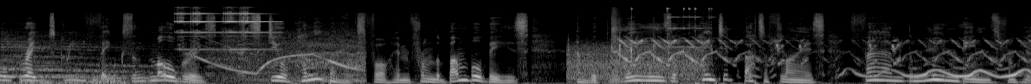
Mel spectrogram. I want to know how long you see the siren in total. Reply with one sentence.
The siren can be heard for 8 seconds in total.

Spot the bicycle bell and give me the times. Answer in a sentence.
The bicycle bell can be heard from 1.7 to 2.9 s and from 5.7 to 7.2 s.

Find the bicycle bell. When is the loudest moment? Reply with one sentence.
The loudest moment of the bicycle bell is at 2 seconds.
